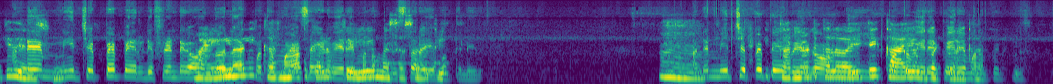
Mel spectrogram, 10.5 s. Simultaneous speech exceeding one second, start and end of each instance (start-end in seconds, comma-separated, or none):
2.0-4.4, 7.7-9.9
